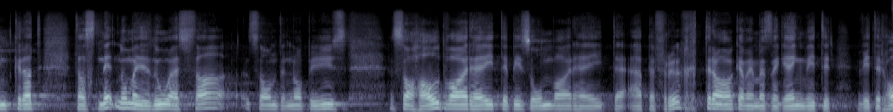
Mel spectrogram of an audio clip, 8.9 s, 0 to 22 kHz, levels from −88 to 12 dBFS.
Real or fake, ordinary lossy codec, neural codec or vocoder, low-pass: fake; none; autoencoder, 48 kHz, 128 numbers a frame, DAC-VAE, trained on Japanese speech; 14.4 kHz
